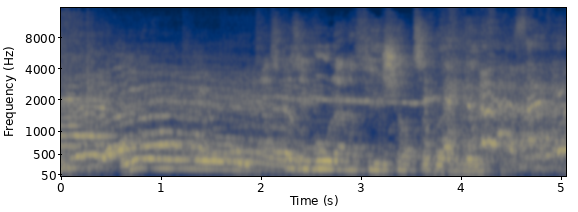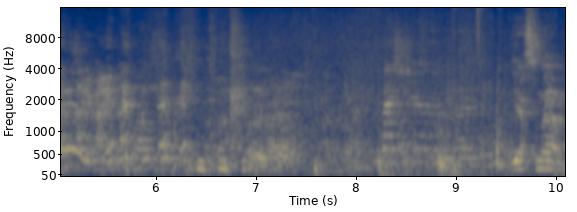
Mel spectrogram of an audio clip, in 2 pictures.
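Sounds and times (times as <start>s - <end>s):
audience cheering and whooping: 0.0s - 6.2s
speech: 2.6s - 7.6s, 9.6s - 10.0s
laughter: 3.3s - 7.5s.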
